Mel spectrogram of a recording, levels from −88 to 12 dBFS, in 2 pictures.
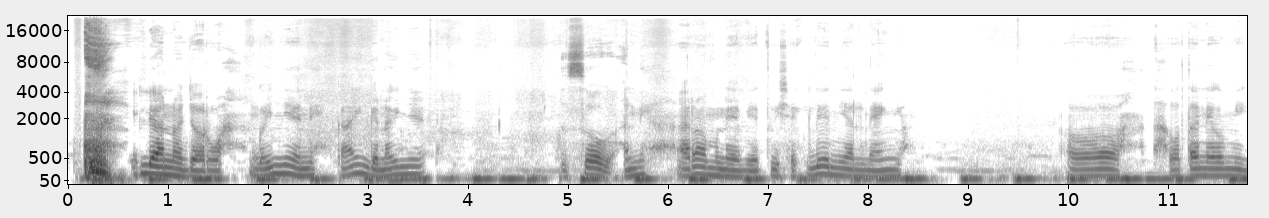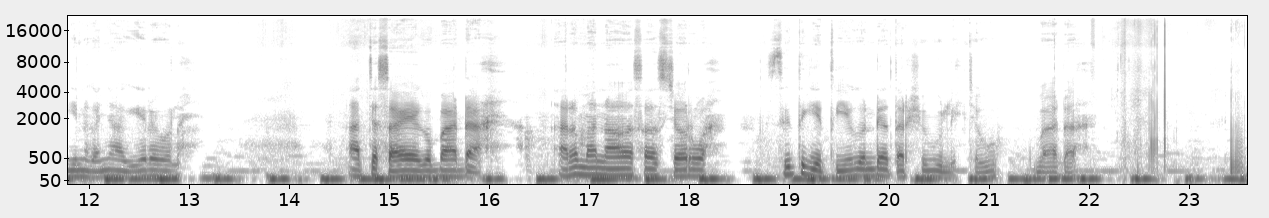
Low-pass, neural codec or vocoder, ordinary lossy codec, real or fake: none; none; none; real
